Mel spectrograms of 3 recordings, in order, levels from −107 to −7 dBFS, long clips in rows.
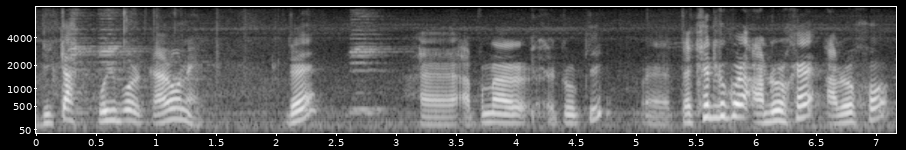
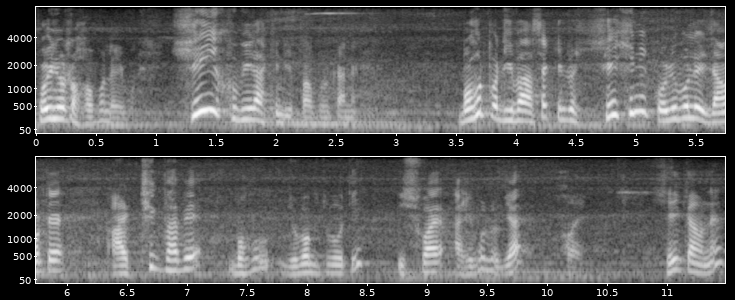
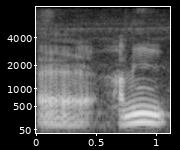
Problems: background sounds at intervals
